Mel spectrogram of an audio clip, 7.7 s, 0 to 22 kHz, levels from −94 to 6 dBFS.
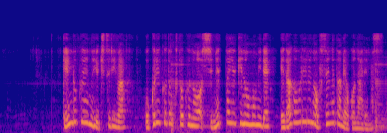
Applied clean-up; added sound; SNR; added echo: neural separator model SepFormer DNS4.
